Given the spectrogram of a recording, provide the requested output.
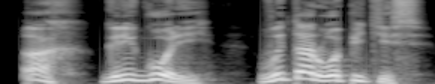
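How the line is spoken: Whisper. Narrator (Russian): прошептала она

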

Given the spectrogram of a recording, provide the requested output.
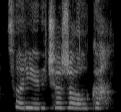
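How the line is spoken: Thin sobbing girl. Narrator (Russian): тоненько всхлипнула какая-то впечатлительная девица

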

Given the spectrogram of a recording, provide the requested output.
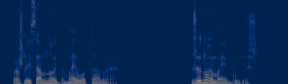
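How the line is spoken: Calm offer. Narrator (Russian): Митька совершенно спокойно предложил

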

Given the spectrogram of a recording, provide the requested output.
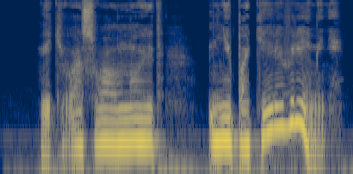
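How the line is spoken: Soft speech. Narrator (Russian): мягко проговорил Иорданус

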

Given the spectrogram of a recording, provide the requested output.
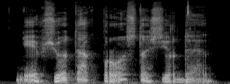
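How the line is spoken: Grim reply, hunter. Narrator (Russian): мрачно ответил охотник

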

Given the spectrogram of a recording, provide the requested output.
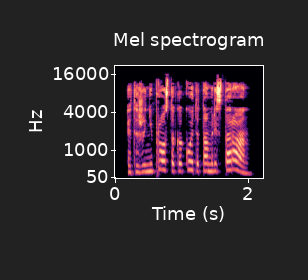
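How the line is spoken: Exclaimed. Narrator (Russian): воскликнула Бьянка

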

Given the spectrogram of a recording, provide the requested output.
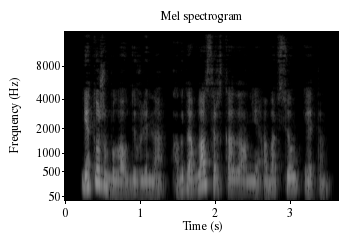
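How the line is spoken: Plain. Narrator (Russian): ответила Дина

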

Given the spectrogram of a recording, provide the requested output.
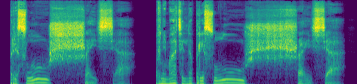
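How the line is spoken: Hissing. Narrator (Russian): шипела она

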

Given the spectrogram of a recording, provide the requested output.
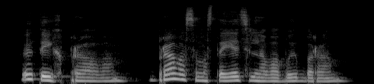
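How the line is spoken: Gloomy reminder. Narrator (Russian): мрачно напомнил Дронго

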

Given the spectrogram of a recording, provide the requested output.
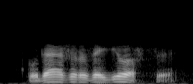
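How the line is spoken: Calm reply from workers. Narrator (Russian): спокойно ответили ему рабочие из ближних рядов

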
